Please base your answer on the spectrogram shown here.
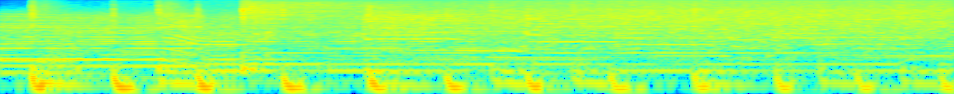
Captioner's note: water rushing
